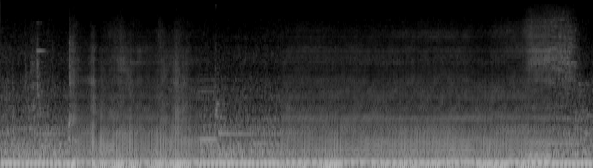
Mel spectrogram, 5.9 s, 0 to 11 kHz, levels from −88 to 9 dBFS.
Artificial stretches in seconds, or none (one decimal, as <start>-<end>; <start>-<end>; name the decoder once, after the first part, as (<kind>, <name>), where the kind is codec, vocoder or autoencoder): 0.7-2.0 (vocoder, Vocos); 2.8-5.5

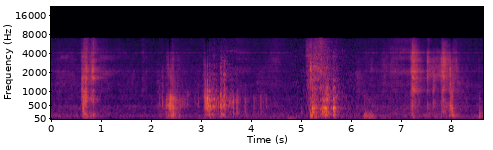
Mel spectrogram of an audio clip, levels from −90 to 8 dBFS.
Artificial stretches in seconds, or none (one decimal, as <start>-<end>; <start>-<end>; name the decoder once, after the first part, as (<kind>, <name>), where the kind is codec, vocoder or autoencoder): 0.0-3.1 (vocoder, Vocos); 3.7-4.8; 6.1-8.6

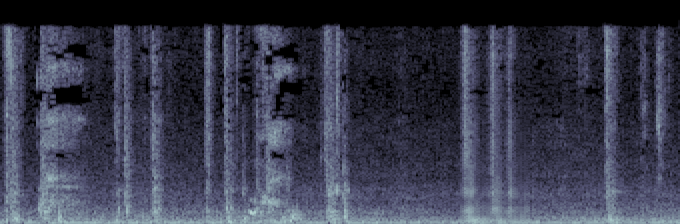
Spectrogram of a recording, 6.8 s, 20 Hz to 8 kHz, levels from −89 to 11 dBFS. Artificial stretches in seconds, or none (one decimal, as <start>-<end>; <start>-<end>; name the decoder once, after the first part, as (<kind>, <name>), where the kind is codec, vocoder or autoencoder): 4.6-5.3 (vocoder, Vocos)

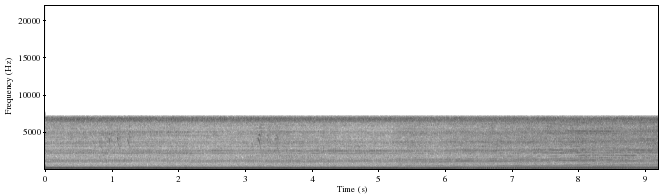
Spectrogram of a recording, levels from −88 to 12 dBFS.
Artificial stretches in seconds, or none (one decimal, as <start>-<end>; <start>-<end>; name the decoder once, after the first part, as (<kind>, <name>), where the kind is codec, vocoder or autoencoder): none

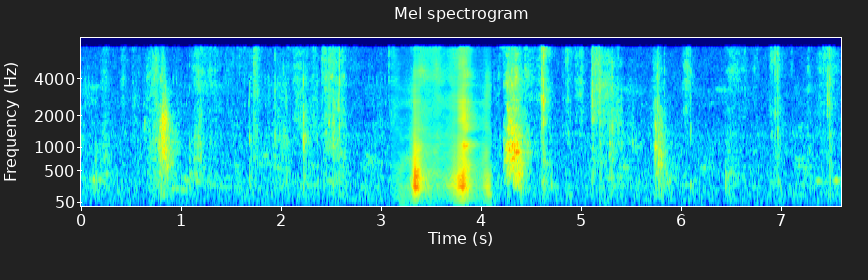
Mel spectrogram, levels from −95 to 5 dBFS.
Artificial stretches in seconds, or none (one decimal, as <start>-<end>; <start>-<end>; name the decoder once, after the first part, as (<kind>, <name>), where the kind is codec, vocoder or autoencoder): 3.1-4.1 (vocoder, Vocos)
